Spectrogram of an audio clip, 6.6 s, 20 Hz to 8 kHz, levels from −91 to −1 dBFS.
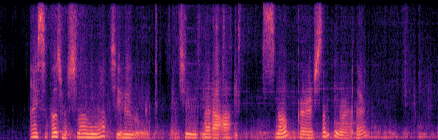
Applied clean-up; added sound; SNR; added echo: neural separator model SepFormer DNS4.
